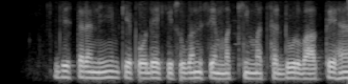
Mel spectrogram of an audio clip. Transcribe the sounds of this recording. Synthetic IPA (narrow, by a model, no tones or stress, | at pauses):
d͡ʒɪst̪əɾəɦniːmkepoːd̪ekisʊɡə̃nd̪ʱseməkʰːimɐt̪səɾd̪uːɾbʱaːɡ̚t̪eɦɛ̃ː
